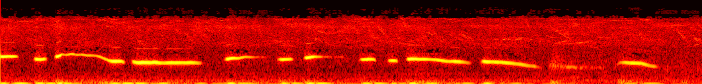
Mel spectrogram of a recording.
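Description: A lone, slow whistled melody, clear and close, with sustained notes gliding gently up and down in a drawn-out, mournful tune. No one speaks.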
